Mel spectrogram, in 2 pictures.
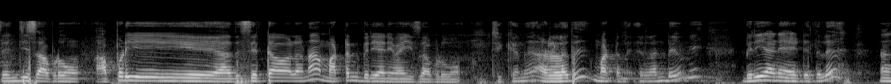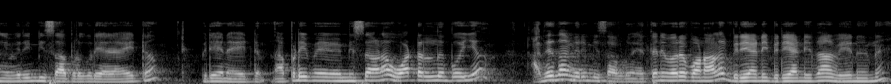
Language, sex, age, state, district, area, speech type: Tamil, male, 30-45, Tamil Nadu, Dharmapuri, urban, spontaneous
